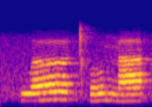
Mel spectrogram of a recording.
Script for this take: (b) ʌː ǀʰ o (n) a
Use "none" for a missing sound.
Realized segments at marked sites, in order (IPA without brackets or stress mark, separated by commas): w, ŋ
